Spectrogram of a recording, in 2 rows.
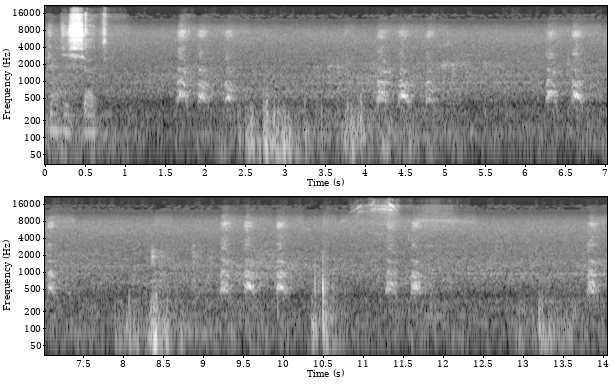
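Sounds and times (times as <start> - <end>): distant dog barking: 1.6 - 2.5, 4.1 - 5.0, 6.2 - 7.4, 9.2 - 10.2, 11.3 - 12.0, 13.8 - 14.0.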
